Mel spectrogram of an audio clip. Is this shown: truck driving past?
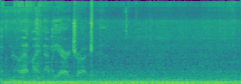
yes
